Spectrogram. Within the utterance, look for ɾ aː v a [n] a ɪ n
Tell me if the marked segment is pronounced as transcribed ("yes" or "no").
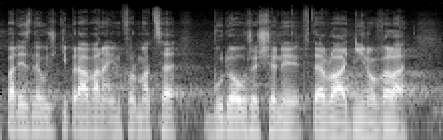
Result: yes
